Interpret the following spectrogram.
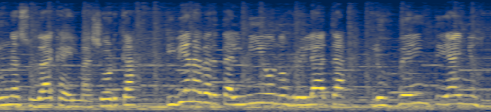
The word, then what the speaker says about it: Bertalmio: ¿Cuál es la forma correcta de pronunciar tu apellido? Bertalmio.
